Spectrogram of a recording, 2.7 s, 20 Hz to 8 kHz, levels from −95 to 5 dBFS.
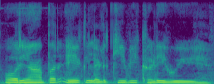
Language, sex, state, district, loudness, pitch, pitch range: Hindi, male, Uttar Pradesh, Saharanpur, -15 LUFS, 165 Hz, 155-170 Hz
